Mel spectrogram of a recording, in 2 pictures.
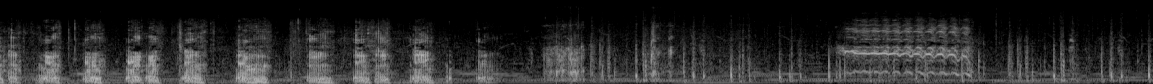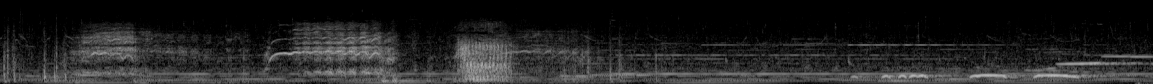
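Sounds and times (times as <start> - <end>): background music: 0.0 - 23.0
hooves clip-clopping: 0.0 - 23.0
horse whinnying: 8.4 - 9.8, 12.3 - 13.6, 14.2 - 17.4.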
